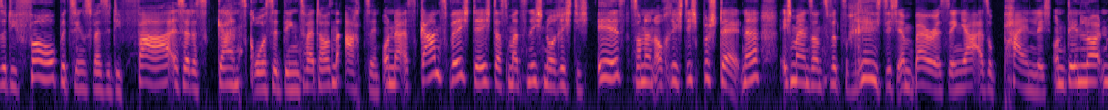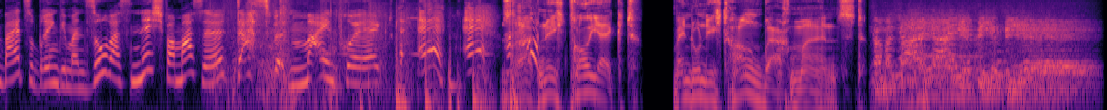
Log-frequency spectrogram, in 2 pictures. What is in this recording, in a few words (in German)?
funk Bloggerin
